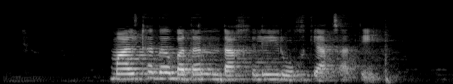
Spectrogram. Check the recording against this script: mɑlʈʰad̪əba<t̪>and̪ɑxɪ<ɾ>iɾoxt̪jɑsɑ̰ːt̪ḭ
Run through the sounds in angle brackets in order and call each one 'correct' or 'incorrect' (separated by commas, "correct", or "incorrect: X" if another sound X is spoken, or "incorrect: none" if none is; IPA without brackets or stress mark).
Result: incorrect: d̪, incorrect: l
